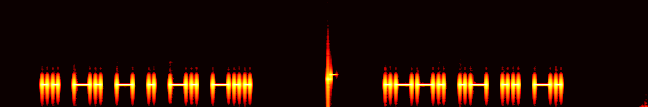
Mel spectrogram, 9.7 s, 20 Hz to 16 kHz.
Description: Morse code, heard as a keyed tone, about 15 wpm, 700 Hz. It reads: INTEND PAIN
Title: Sentences from Top 1600 Words - New Word Drill Alt - 15wpm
